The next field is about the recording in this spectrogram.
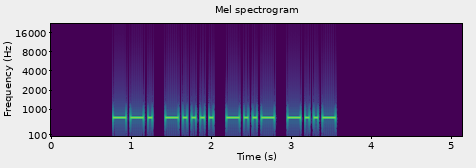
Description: Morse code, heard as a keyed tone, about 22 wpm, 700 Hz. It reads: G6XX
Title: DXCC-100 Call Signs - 4 Characters - Repeated 2x - 22wpm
